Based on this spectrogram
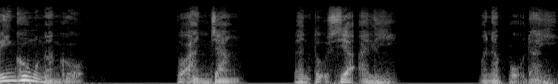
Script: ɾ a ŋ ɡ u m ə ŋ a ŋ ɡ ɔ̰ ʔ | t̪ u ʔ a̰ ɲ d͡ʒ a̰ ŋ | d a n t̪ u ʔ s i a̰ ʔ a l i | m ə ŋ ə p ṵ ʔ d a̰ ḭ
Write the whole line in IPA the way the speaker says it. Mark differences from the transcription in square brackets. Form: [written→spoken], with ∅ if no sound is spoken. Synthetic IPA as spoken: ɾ [a→i] ŋ ɡ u m ə ŋ a ŋ ɡ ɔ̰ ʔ | t̪ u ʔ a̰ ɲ d͡ʒ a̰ ŋ | d a n t̪ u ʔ s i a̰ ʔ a l i | m ə [ŋ→n] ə p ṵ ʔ d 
